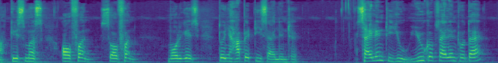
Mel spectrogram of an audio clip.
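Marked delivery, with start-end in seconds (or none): none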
